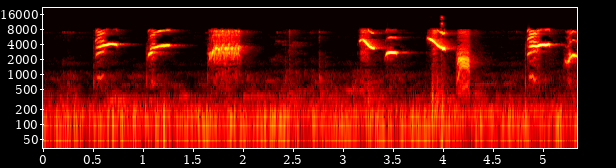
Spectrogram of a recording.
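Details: Greater green leafbird (cucak ijo) singing a 'full isian' ngentrok song packed with fill-in phrases, used as a pancingan to set other birds singing: loud, sharp whistled notes sliding down, broken by harsher buzzy bursts, in short bursts with brief pauses.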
